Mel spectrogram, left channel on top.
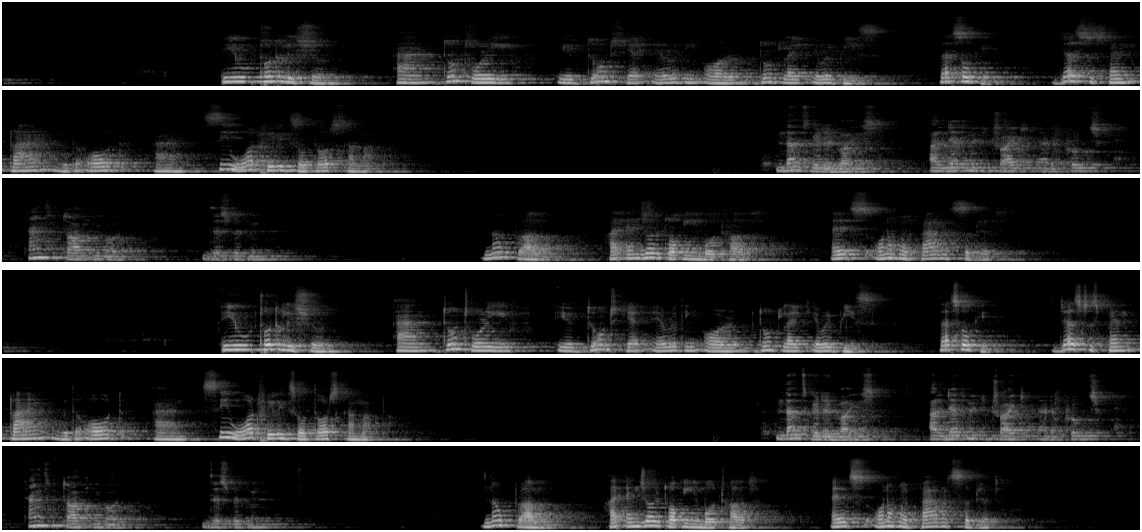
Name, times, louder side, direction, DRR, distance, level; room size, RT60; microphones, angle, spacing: voice 1, 2.2-3.3 3.9-5.2 5.5-8.7 9.4-9.9 10.5-15.1 27.6-28.3 28.8-30.3 31.0-32.7, right 2 dB, 65° right, 6 dB, 0.9 m, -26 dB
voice 2, 19.0-20.1 20.6-22.6 23.0-24.0 24.8-25.4, right 1 dB, 40° right, 3 dB, 2.4 m, -32 dB
16.5 x 12.5 x 5.3 m, 1.3 s
head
